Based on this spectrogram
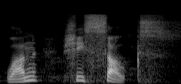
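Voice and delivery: ordinary delivery

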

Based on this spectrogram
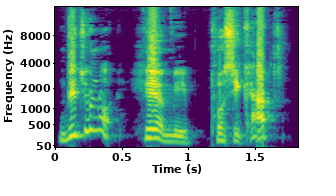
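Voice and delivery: loud, high, sudden menace; sharp pigeon snap. A narrator's reading. Pigeon boss turning on the Empress, loud and high. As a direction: drop the charm and strike.

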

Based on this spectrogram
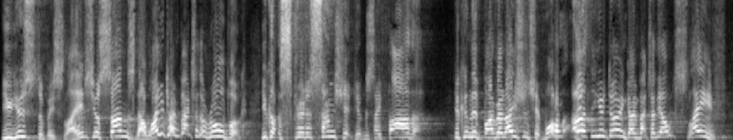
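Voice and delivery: high, loud indignant rebuke; loud exasperated plea; angry Paul. Acted. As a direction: scold them like an outraged apostle. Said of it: "Paul was so angry and upset".

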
